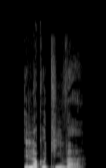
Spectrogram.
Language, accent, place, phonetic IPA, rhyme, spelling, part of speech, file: German, Germany, Berlin, [ɪlokuˈtiːvɐ], -iːvɐ, illokutiver, adjective, De-illokutiver.ogg
- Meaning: inflection of illokutiv: 1. strong/mixed nominative masculine singular 2. strong genitive/dative feminine singular 3. strong genitive plural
